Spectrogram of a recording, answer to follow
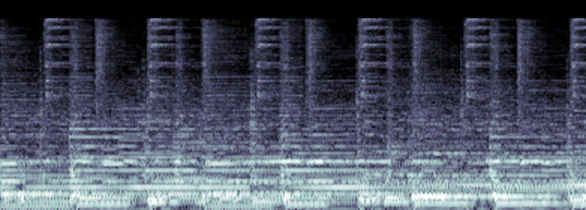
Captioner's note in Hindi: none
